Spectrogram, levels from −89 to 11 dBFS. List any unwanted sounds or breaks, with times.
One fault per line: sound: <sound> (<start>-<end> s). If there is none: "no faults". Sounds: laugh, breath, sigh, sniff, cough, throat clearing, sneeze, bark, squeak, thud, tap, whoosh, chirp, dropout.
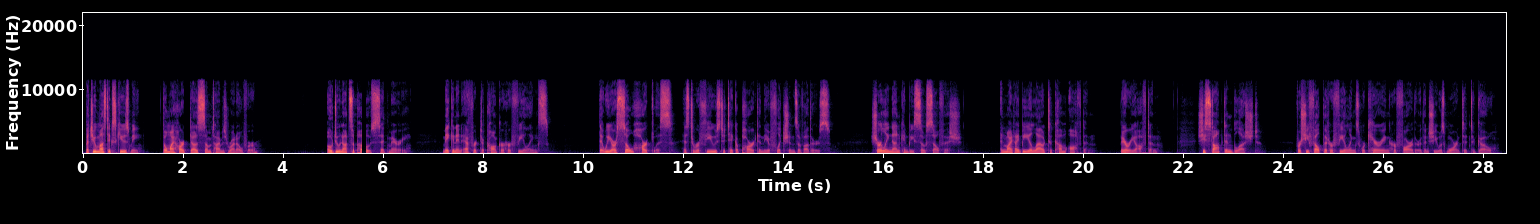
sound: dropout (5.6-5.7 s)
